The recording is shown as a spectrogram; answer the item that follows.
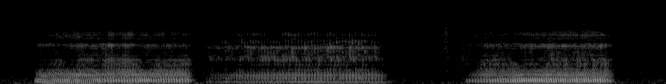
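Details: Two sleeping Neapolitan Mastiffs, a mother and daughter named Corrado's Vera Amore del Bueno and Corrado's Isis, recorded in 2017, snore loudly with long rumbling, rasping breaths of about one and a half seconds each, separated by short quiet pauses.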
